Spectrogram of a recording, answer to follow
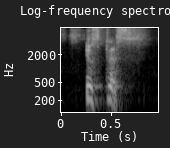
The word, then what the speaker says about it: eustress: One is called eustress, where E is silent here.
